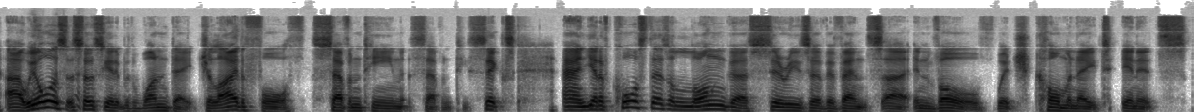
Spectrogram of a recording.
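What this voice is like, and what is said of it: British accent. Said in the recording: “my British accent ... this funny accent”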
